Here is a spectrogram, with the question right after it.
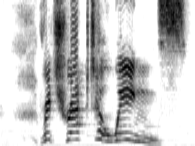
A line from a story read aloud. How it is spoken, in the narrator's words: Addy shouts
